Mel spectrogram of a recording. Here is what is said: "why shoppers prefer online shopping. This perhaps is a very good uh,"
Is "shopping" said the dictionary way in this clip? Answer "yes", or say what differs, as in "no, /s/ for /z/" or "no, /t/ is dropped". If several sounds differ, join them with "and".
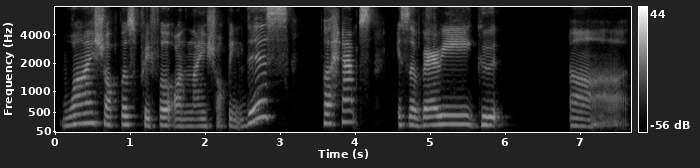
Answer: yes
